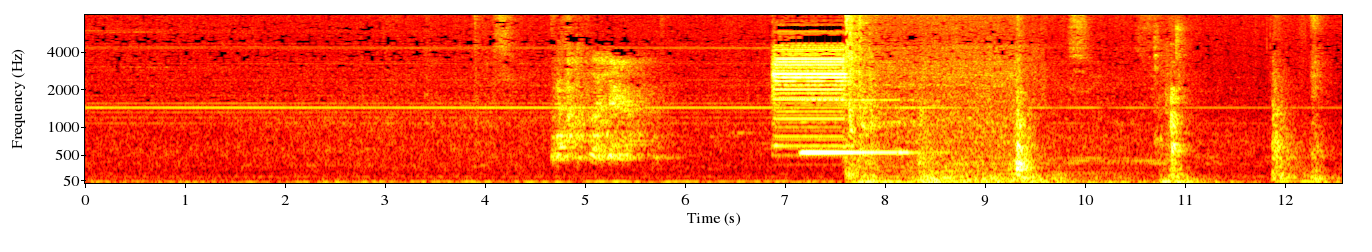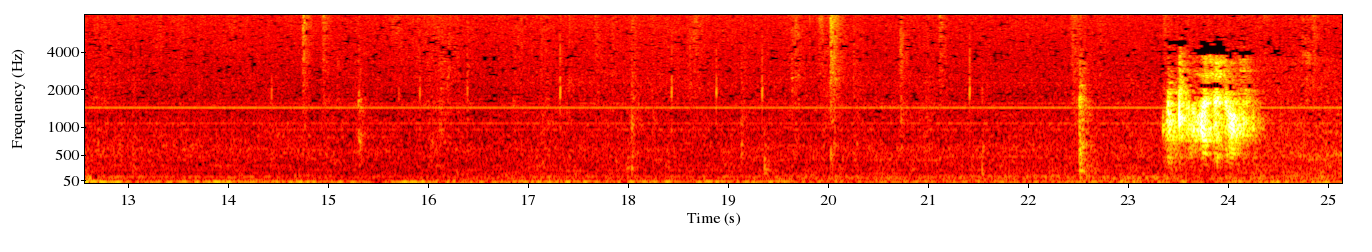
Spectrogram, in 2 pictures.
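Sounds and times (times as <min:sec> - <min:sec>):
faint whine: 0:00.4 - 0:25.1
brief tone: 0:06.9 - 0:11.6
Astram Line 6000 train rumble in Hiroshima: 0:06.9 - 0:12.9.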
